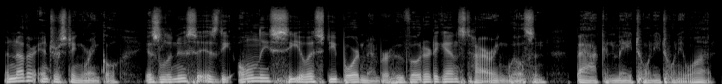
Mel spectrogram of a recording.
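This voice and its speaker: Low, gravelly man reading news. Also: lively intonation, brisk, few pauses, a little mellow, no room sound, studio quality. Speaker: newspaper reporter reading own article. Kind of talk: scripted news narration.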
